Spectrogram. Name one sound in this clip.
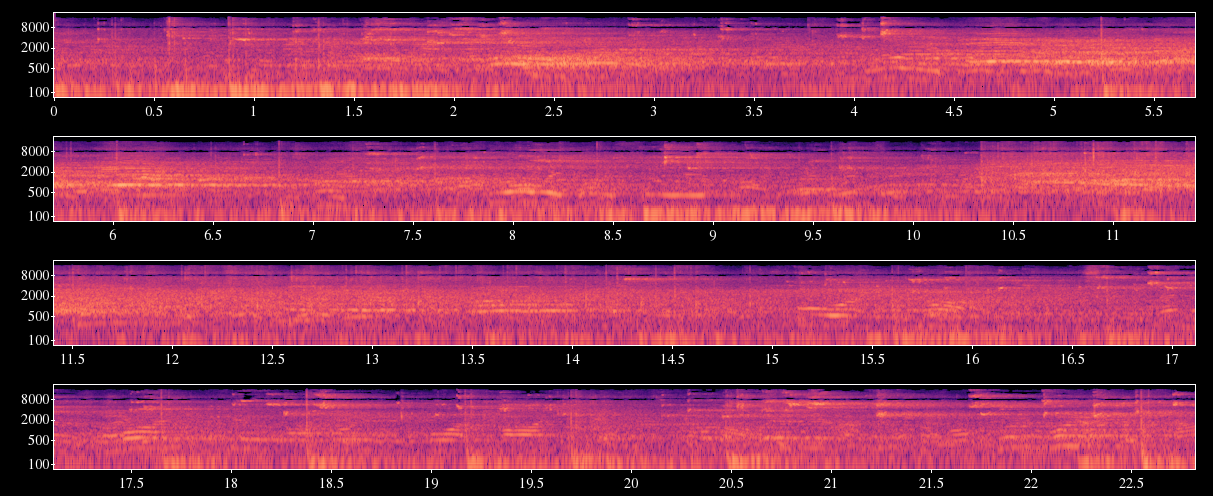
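A crowd of spectators cheers and chatters in an echoing gym.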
